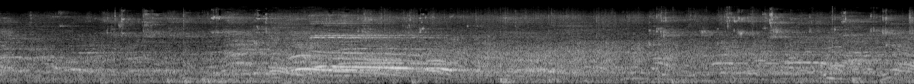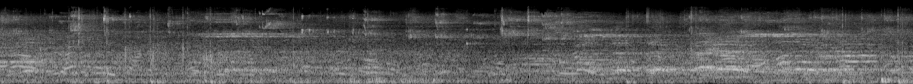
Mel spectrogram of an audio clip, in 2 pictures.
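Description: Spectators talk and call out around a large echoing gym.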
